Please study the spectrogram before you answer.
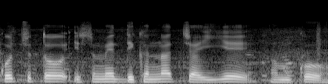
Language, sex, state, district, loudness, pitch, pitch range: Hindi, male, Madhya Pradesh, Katni, -16 LUFS, 125 Hz, 115-130 Hz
